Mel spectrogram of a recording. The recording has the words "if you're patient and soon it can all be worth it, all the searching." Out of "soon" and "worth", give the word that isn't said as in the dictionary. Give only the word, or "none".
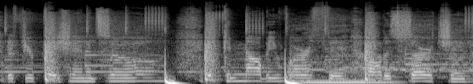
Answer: soon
